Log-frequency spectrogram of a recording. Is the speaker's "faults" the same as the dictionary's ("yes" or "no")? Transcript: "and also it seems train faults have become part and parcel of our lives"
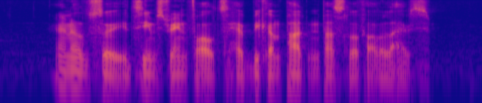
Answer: yes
